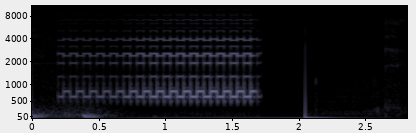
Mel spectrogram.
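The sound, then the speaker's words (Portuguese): A telephone rings once as the last caller comes in on a Portuguese-language call-in program: a steady electronic warble rapidly alternating between two high pitches for about a second and a half, then a sharp click and quiet hiss. “E agora estamos a ouvir a última chamada.”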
